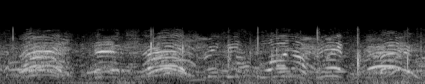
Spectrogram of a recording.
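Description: Young boys' voices calling out over one another as the teams shake hands, with a few sharp hand slaps in the second half.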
